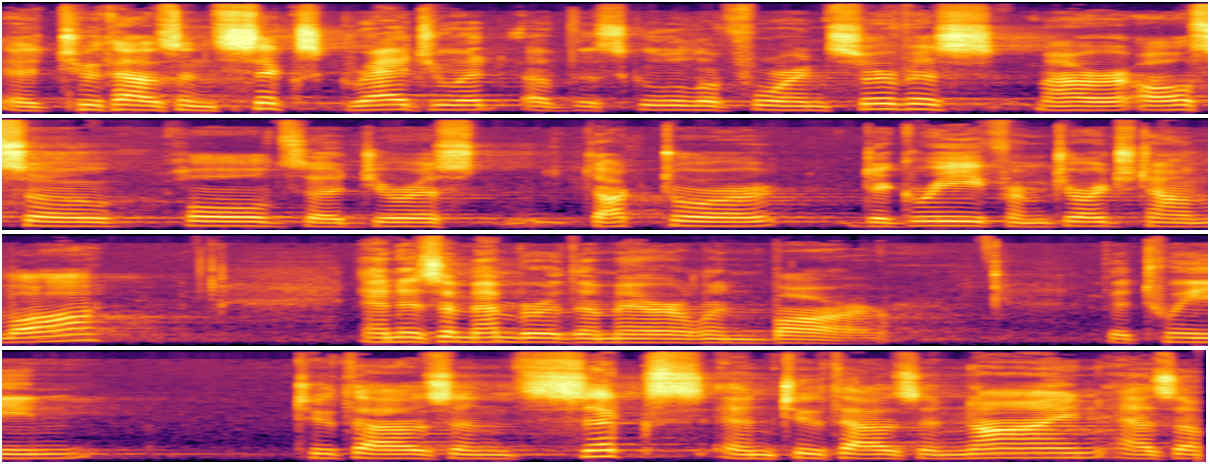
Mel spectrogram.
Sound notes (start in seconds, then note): none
